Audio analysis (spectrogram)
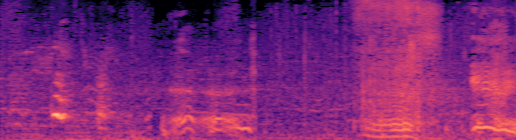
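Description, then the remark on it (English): A dog barks a few times in the background, in irregular bursts, with a drawn-out whining note between barks and some louder rough noise near the end. “The dog barking in the background makes this perfect.”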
